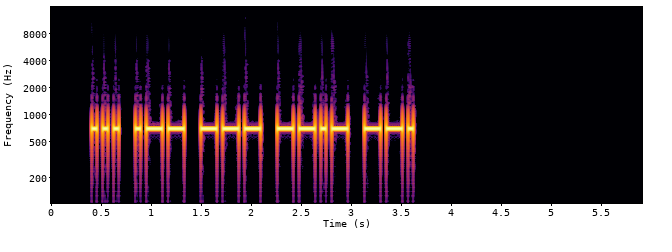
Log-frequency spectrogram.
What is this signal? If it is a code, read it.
Morse code, heard as a keyed tone, about 22 wpm, 690 Hz. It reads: SWOQG
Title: Code Groups - 5 Letters - 22wpm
